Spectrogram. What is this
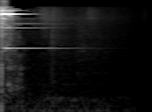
My toy piano sucks, it has no sustain and one of the keys rattles. This really pisses me off. So I went to Walmart and found me a brand new one, no slobber, no scratches, no rattling. The super store ambiance adds to the wonder.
